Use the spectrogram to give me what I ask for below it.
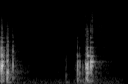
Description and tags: Opening a small lacquered Japanese box. (Recorder: Zoom H2.)
box, object, recording, unprocessed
